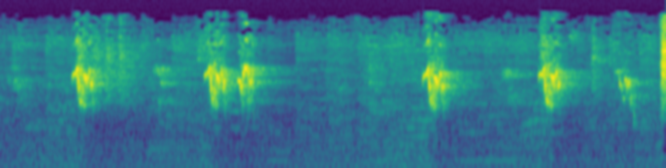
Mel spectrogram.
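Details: Female green budgerigar gives short, bright chirps in quick bursts, answering when her owner calls her name.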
